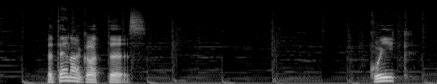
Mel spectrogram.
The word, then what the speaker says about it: Gweike: Gweike. After watching some of their company videos, I think it's pronounced Gweike.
